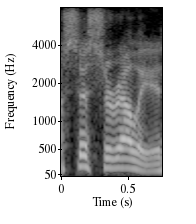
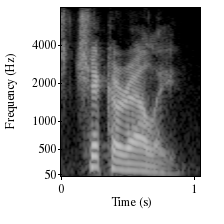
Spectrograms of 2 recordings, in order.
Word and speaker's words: Ciccarelli: Dino Ciccarelli, it's Ciccarelli.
